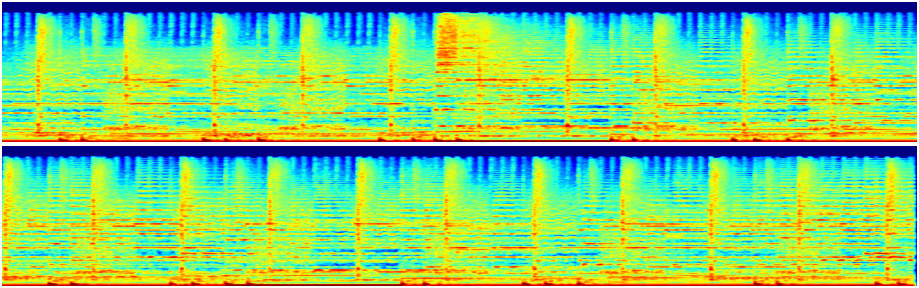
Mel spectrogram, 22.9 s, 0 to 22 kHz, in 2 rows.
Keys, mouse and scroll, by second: 0.0 g, 2.0 `, 2.5 `, 3.5 Tab, 5.3-6.4 drag, 6.4 KP_7, 9.4-12.8 shift+drag, 11.1 a, 11.5 s, 13.6-17.4 drag, 15.8 `, 19.3 KP_7, 19.6 Tab, 19.7 a, 21.5 `, 22.0 KP_7, 22.7 shift+d.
